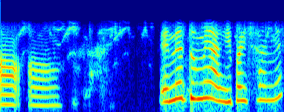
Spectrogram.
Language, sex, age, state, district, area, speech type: Assamese, female, 30-45, Assam, Kamrup Metropolitan, urban, conversation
